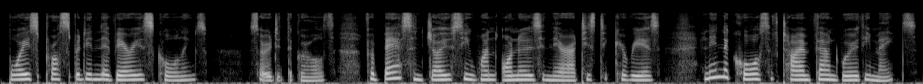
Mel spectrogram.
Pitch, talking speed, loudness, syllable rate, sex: 215 Hz, 195 wpm, -20 LUFS, 5.3 syllables/s, female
